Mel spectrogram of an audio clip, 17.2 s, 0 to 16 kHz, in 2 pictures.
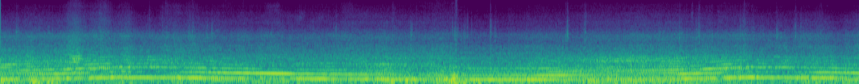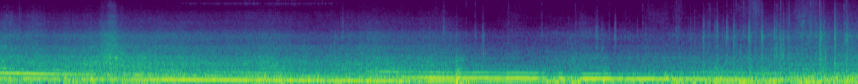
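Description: Ferrari 458 Spider's V8 heard from inside the cabin through the Armytrix titanium exhaust with its valves open. Twice the engine note rises under acceleration and falls back as the throttle eases, then it runs lower and steady and starts to rise again near the end.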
